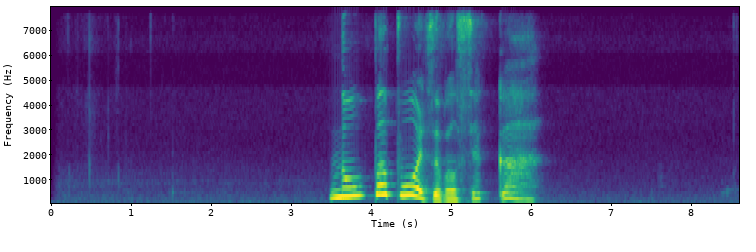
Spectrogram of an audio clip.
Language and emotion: Russian, positive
